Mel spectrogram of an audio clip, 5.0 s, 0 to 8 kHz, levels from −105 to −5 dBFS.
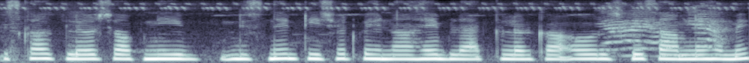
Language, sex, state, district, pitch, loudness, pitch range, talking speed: Hindi, female, Chandigarh, Chandigarh, 210 Hz, -11 LUFS, 205-215 Hz, 155 wpm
